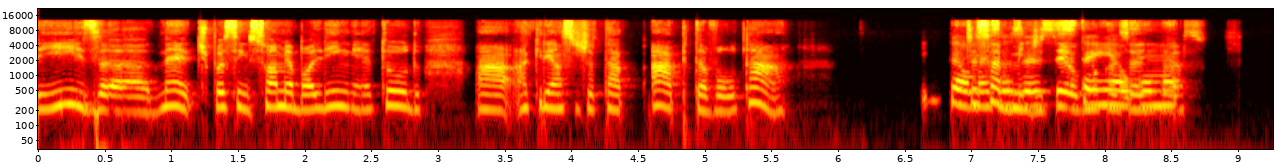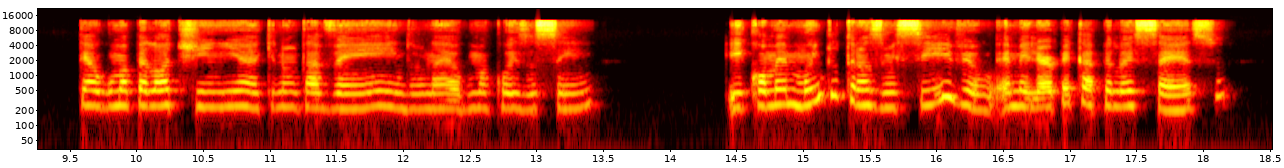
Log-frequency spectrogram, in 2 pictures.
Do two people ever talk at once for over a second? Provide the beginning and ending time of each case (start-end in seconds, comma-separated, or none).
7.0-8.6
